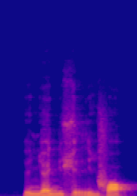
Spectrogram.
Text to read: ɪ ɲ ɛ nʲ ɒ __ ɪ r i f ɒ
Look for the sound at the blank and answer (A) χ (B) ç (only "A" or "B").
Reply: B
